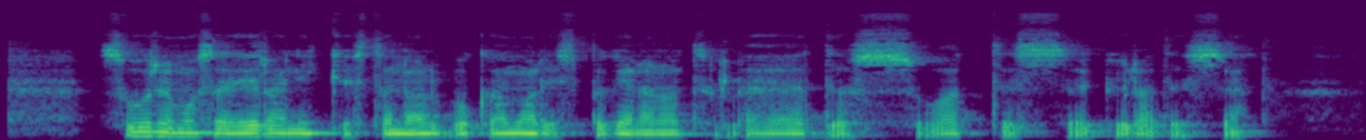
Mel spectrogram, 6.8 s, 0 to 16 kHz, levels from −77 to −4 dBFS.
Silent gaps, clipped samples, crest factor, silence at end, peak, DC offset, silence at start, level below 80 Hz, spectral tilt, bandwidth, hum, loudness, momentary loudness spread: none; under 0.1%; 16 dB; 0.55 s; -8 dBFS; under 0.1%; 0.05 s; -52 dBFS; -7 dB/octave; 11 kHz; none; -25 LUFS; 8 LU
